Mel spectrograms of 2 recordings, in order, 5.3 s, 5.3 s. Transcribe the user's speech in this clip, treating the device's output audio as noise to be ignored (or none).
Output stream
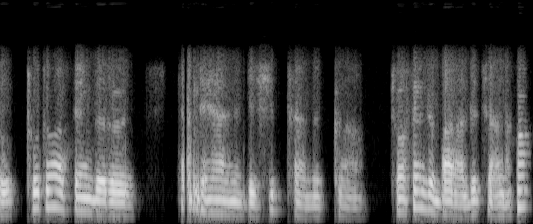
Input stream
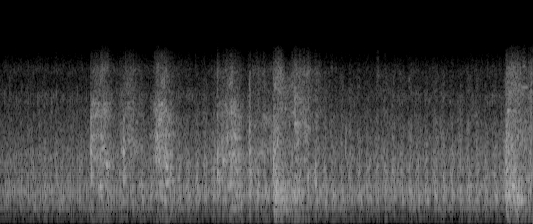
none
